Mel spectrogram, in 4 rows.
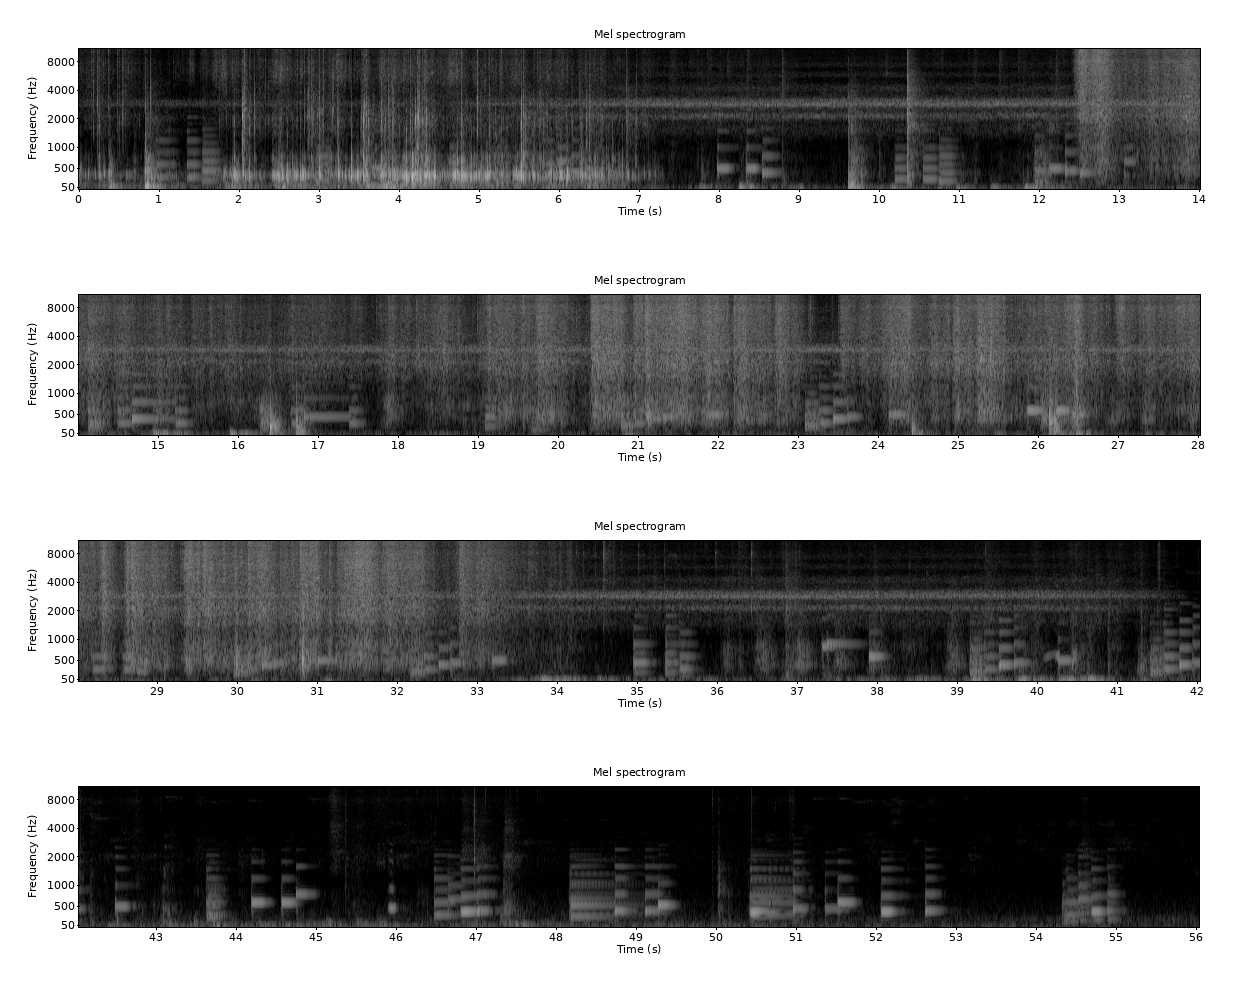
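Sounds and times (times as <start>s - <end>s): shaker-like rattle: 0.0s - 7.2s, 12.2s - 35.7s
gentle piano music: 0.7s - 7.1s, 7.9s - 8.8s, 10.2s - 34.2s, 34.9s - 36.2s, 37.1s - 55.4s.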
